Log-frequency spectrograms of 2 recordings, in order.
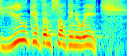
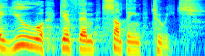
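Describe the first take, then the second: First: You hit higher and louder, falling after; stress on you. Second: You punched firm and falling; stress on you. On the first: Preacher repeating the verse to stress you. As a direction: press hard on you. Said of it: "is emphatic". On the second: Preacher reading the verse, stressing You. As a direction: lean on the word You as a command. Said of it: "the "you" is emphatic". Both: Shown as a demonstration.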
